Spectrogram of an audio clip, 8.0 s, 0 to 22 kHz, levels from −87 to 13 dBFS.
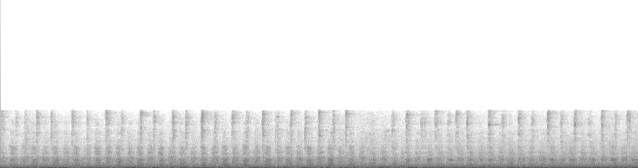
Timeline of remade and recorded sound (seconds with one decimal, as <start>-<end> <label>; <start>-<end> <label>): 0.0-5.3 recorded; 5.3-8.0 remade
